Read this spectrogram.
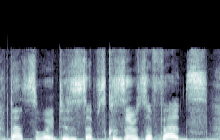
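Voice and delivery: ordinary delivery

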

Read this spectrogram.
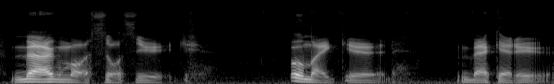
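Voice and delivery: slow, drawn-out trailer-voice naming; dramatic announcer. Shown as a demonstration. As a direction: savor the name like a movie trailer.

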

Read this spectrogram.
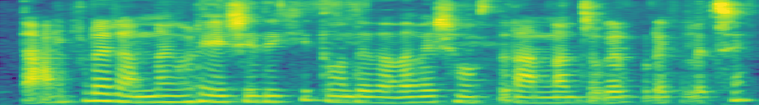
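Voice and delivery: ordinary talk

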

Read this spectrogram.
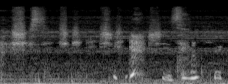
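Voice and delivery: too tickled to get the words out; breathless laughing. Real, not acted. Startled, laughing at ghost's arrival.

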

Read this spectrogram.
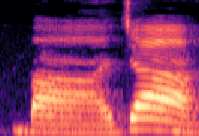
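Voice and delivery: बाजा stretched very slowly, both syllables held; slow drawn-out word. Shown as a demonstration. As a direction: draw out बाजा for the class.

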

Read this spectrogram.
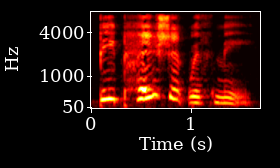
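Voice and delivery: high, pleading plea; a debtor on his knees pleading; begging. Acted. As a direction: beg the king for mercy. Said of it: "He begged".

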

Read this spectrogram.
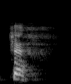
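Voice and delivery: Kaf said with a strong, insistent k; emphatic kaf. Shown as a demonstration. Teacher stresses the k in Kaf for students, insistent. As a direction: lean into the k of Kaf. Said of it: "on insiste plus".

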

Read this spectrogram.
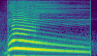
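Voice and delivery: high, loud, drawn-out whoop; long shouted "boo". Real, not acted. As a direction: let out a long falling "buuu". Cry during the attack.

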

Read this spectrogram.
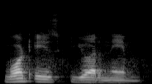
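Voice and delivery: slow, deliberate question to the assistant; slow clear command. Real, not acted. Asking the chatbot its name, slow and clear. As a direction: spell it out slowly for the machine.

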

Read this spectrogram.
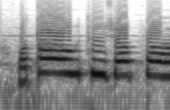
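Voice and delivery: very high-pitched tearful-style reply; imitated upset denial. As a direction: answer like a distressed girl, without real crying. Crying girl answers upset, retold. (menirukan jawaban merengek bernada tinggi)

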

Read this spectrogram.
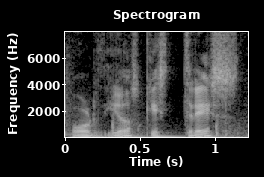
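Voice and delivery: ordinary talk, nothing marked

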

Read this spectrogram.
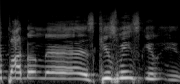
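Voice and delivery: mock puzzled listener. Imitates people feigning not to hear.

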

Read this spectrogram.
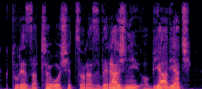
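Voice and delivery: plain reading voice

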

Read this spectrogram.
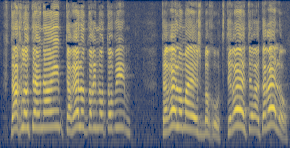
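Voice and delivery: high, loud, driving sermon voice; full-force rabbi's exhortation; fiery preaching. Acted. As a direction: preach it hard, almost shouting.

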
